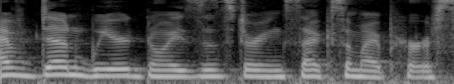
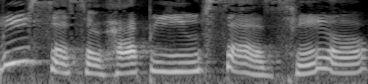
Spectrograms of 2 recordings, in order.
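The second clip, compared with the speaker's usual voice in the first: goofy, high, loud alien voice; 8 semitones higher, 5 dB louder than usual. Showing off voices when asked to, doing a Jar Jar Binks voice. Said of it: "Jar Jar Biggs. Go on".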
